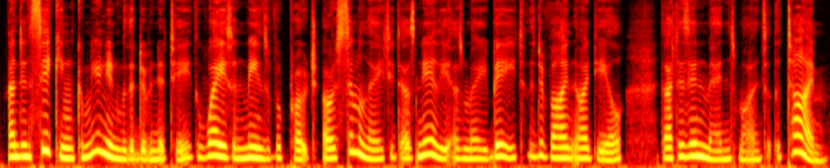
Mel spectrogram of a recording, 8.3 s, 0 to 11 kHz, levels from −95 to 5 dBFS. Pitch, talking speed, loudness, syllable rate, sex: 210 Hz, 230 wpm, -18 LUFS, 6.2 syllables/s, female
